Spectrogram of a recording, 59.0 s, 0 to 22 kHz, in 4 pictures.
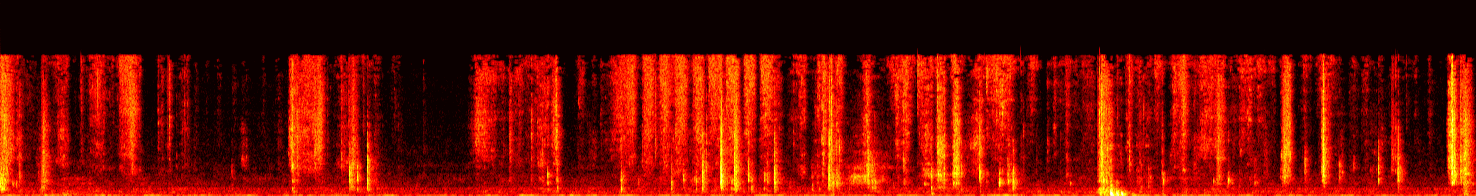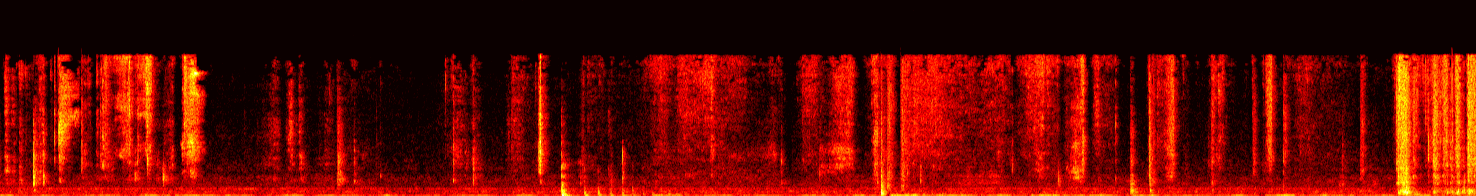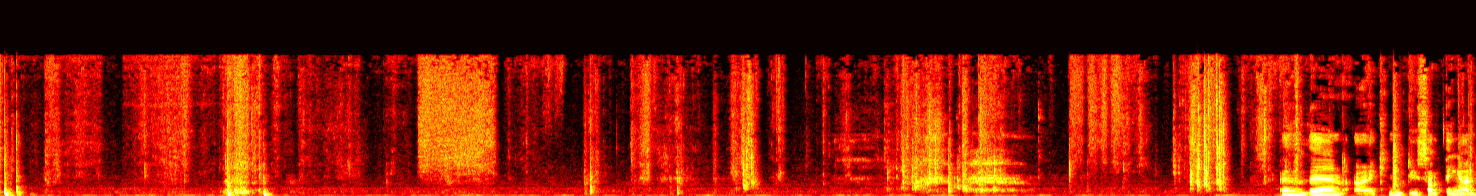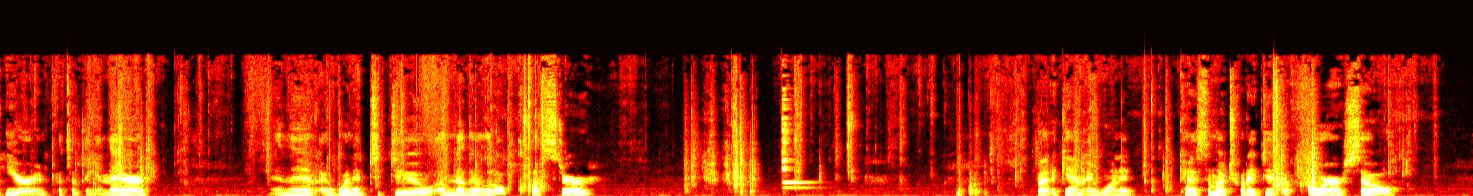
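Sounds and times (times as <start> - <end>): paper rustling and crinkling: 2.8 - 3.8, 4.8 - 16.6, 28.7 - 39.5, 40.2 - 42.6, 44.8 - 49.9.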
